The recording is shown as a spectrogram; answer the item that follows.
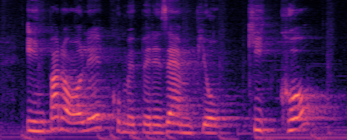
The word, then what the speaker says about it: chicco: In parole come per esempio chicco o chela. Come potete vedere, in queste parole abbiamo la C seguita dalla lettera H, che è muta, non si pronuncia e non ha un suo suono, e a sua volta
